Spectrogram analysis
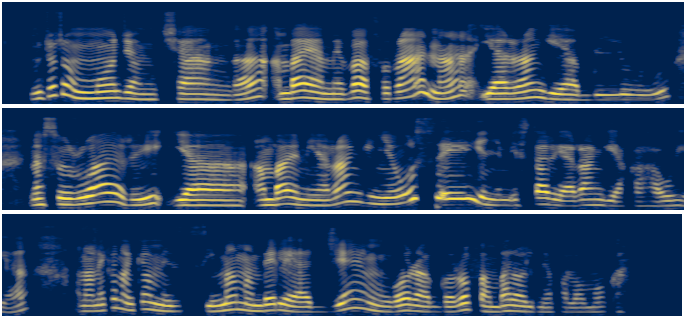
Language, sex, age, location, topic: Swahili, male, 25-35, Kisii, health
